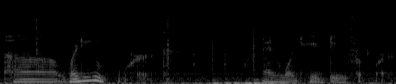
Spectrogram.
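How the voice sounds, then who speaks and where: Soft-spoken ASMR man, gravelly fry. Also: mid-range voice, expressive, measured pace, noisy background. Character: laid-back alien abductor giving a survey. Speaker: ASMR creator. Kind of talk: soft-spoken ASMR roleplay interview, partly whispered.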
